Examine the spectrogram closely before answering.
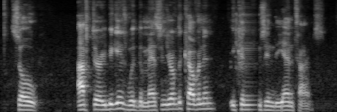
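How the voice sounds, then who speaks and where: Using an ordinary speaking voice, a man delivers his words fairly quickly, his mid-range pitch staying fairly level. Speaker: bible teacher. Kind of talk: scripture teaching.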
